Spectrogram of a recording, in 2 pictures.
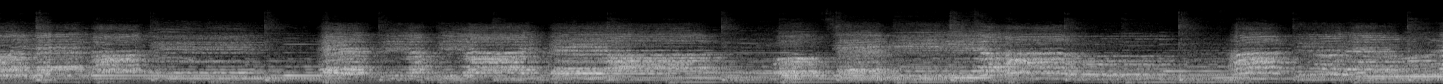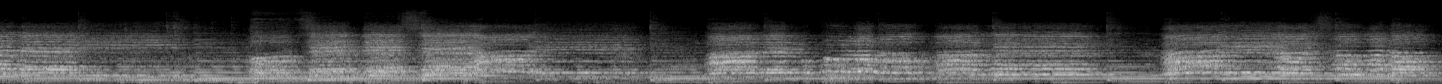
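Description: A church choir singing a worship song in parts, over a low accompaniment whose bass notes change in steps.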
